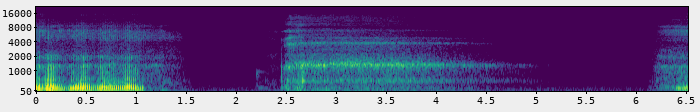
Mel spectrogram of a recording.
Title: The Pink Panther Snoring and Smacking his Lips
